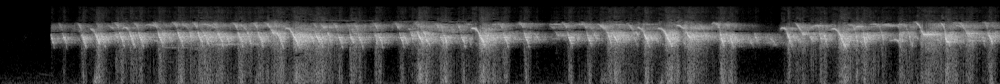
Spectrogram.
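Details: A flock of about 30 Mountain Bulbuls, recorded in a Thai national park, calls in a dense, continuous chatter of overlapping high, squeaky and slurred notes from many birds at once.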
